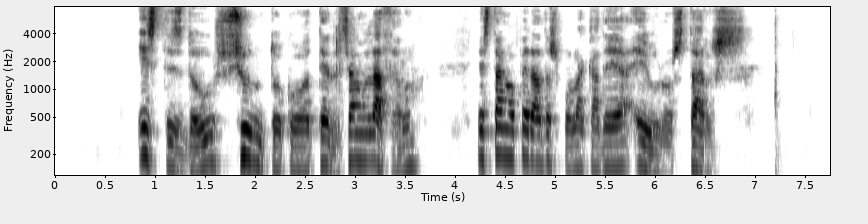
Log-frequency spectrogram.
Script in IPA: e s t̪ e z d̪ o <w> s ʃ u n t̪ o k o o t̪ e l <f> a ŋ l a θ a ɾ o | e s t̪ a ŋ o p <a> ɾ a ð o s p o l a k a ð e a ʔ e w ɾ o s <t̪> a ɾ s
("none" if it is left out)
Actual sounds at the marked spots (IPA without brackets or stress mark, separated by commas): w, s, e, t̪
